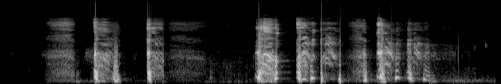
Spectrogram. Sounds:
Cough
